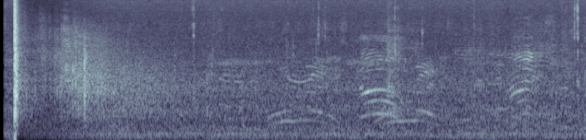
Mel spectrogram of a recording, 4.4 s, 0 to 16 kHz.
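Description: A starter's pistol fires once, a sharp crack that starts the 100 m hurdles race. Spectators then shout several drawn-out cheers.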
